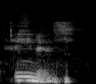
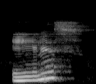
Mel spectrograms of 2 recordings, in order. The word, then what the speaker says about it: heinous: I don't, is heinous, do I have to say H on heinous? Is there an H? – There is an H on that. – Heinous. I said it right? Heinous? – Yeah, you don't want to say it without the H, and it sounds something like something else.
